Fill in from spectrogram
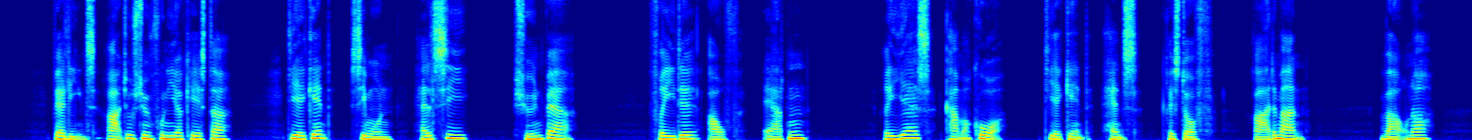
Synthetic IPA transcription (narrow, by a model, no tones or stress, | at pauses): b̥æɐlḭːnsʁɑ̈ːd̥jo̝symfo̝nḭɒkʰesd̥ɐ | d̥iiɡ̥en̰d̥ | simo̝n | hælsi | ɕønb̥æɐ̰ | fʁiːd̥əɑ̈ʊf | æɐd̥n̩ | ʁiːæskʰɑm̰ʔɐkʰo̝ɐ̰ | d̥iɐɡ̥en̰d̥hæn̰s | kʰʁisd̥ɒ̽f | ʁɑɾ̥əmæn̰ | ʋɑ̈ʊ̰nɐ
